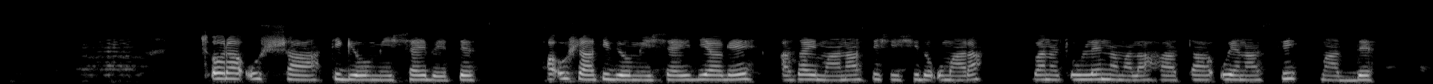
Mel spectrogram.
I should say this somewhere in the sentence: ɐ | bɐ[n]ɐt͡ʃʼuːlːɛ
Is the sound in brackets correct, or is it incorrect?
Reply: correct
